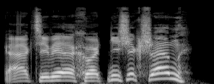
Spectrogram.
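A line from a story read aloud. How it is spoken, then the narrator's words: Chuckling. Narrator (Russian): хохотнул маг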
